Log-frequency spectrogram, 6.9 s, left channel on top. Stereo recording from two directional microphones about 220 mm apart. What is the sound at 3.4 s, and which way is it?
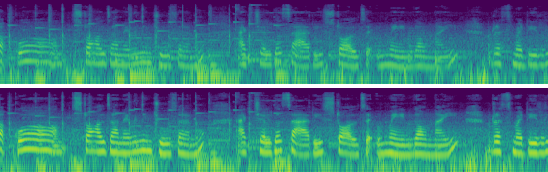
Speech, 25° right (ahead or behind).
